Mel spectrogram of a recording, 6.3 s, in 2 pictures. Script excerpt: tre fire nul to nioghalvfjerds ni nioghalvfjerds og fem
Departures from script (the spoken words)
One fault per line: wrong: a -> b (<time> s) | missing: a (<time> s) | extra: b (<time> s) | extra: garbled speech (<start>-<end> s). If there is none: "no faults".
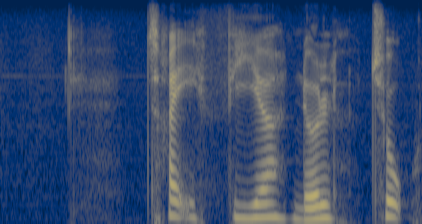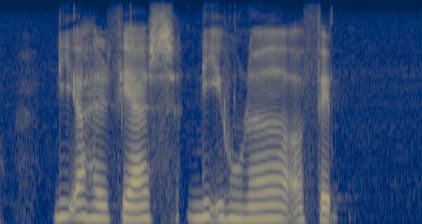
wrong: nioghalvfjerds -> hundrede (4.8 s)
